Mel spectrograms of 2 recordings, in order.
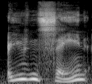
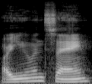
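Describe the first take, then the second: First: It is said with upset, emotional feeling. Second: It is said flatly, like reading aloud. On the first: The speaker truly feels hurt by the disbelief. The speaker calls it right. "she legitimately sounded upset about the whole thing" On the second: The line is merely read without real feeling. The speaker calls it wrong. "as if they're reading it off a piece of paper"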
